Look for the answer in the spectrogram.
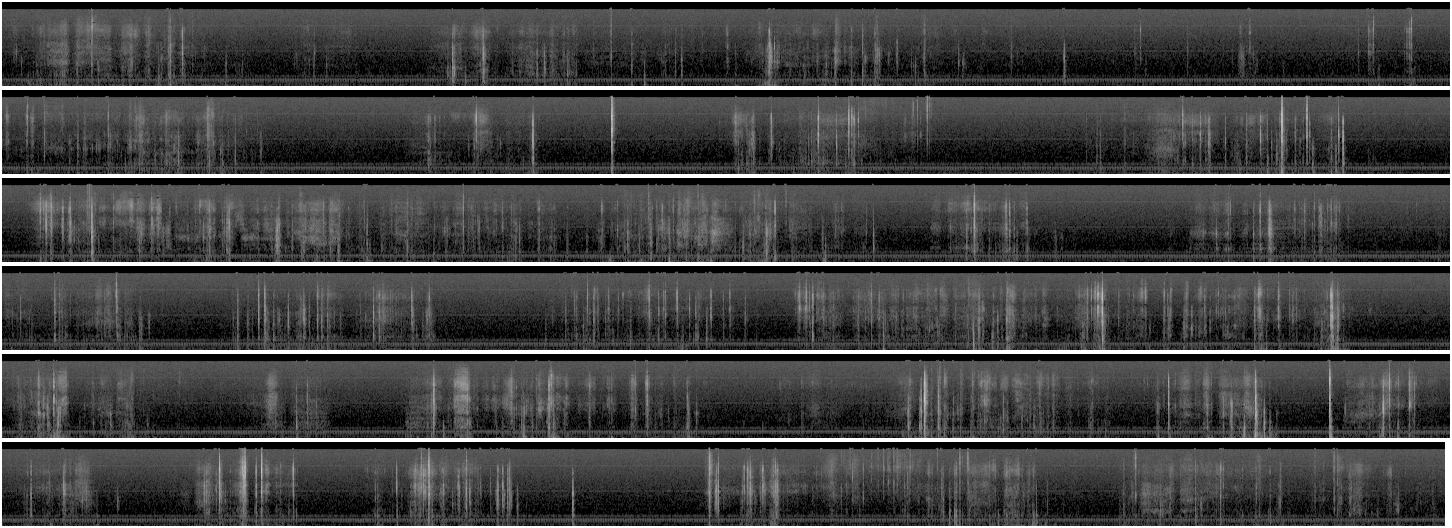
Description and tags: foley: opening, turning and folding a magazine
paper, rustle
